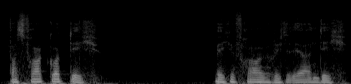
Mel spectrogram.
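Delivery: quiet, tender sermon voice; hushed reflection. Acted. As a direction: draw the listeners in gently.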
